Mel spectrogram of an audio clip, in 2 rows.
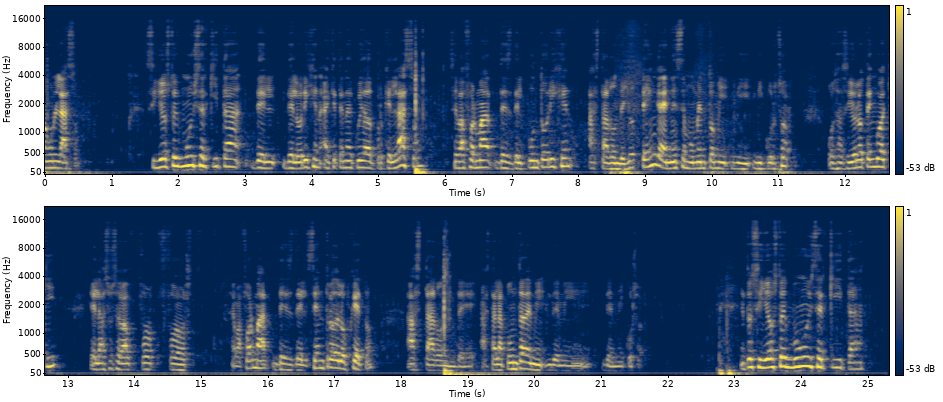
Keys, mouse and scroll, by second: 0.3 Escape, 5.6 s, 11.0 Escape, 18.7 s, 22.8 Escape.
